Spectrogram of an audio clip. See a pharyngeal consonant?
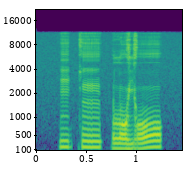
no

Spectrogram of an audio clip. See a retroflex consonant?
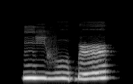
no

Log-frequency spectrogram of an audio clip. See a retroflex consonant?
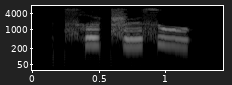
yes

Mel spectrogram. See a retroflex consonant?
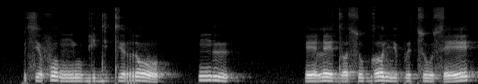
no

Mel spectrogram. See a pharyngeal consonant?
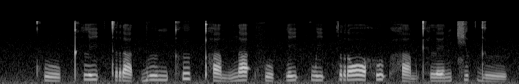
no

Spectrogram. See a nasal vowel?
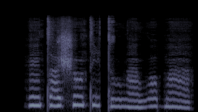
yes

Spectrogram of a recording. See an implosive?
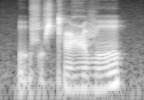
no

